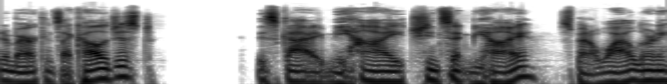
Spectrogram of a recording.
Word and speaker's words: Csikszentmihalyi: So there was a Hungarian American psychologist, this guy Mihai Csikszentmihalyi, spent a while learning how to pronounce it properly.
